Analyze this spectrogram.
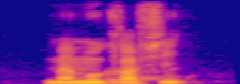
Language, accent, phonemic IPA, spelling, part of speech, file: French, France, /ma.mɔ.ɡʁa.fi/, mammographie, noun, LL-Q150 (fra)-mammographie.wav
- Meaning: mammography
